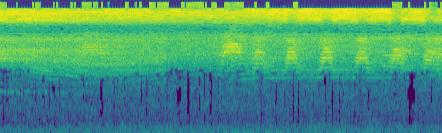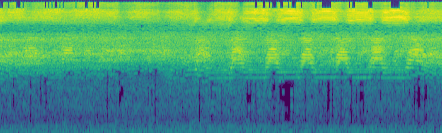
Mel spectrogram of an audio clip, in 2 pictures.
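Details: Cicadas singing together in high summer, a continuous hissing whine high in pitch, throbbing gently about twice each second, steady in volume throughout with only a faint low background hum.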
